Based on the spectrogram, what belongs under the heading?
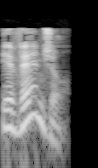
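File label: "evangel", British English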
